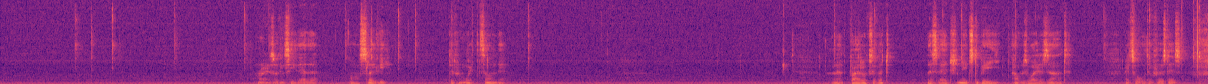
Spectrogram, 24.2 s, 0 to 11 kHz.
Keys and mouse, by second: 0.0-0.3 alt+drag, 0.8-1.4 alt+drag, 1.5 alt+drag, 1.9 drag, 2.2 drag, 3.6 alt+middle click, 3.7-5.0 alt+drag, 5.4 middle drag, 5.7 click, 7.0-7.3 alt+drag, 7.6 drag, 8.0 click, 8.4-9.1 alt+drag, 9.7-10.6 drag, 16.8-17.6 alt+drag, 18.9-19.3 alt+drag, 20.4-22.2 drag, 21.7-22.2 right drag, 22.8 alt+drag, 24.0-24.1 drag.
